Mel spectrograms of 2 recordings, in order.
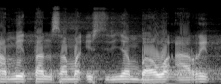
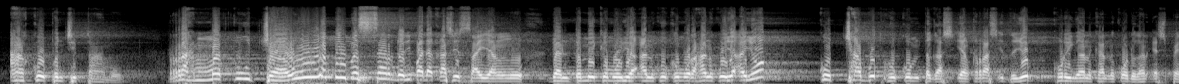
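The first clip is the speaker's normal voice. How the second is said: voice of God; 7 semitones higher, 8 dB louder than usual. Acted. God speaking to Ayub.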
